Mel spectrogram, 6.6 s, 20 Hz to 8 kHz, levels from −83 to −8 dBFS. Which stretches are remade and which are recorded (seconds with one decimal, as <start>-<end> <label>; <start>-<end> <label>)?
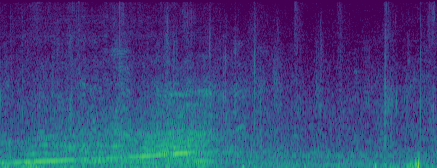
0.0-6.6 recorded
